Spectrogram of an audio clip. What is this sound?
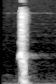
Sound effects > Objects / House appliances
Stickman whoosh movement (Light version)
For animation that have fast movement (object that used for producing this sound: hanger)
whoosh, movement, swoosh, stickman, sfx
